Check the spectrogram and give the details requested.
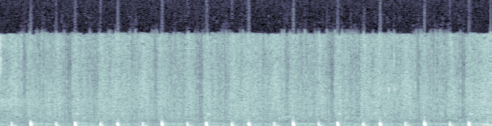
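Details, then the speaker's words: Child's heartbeat recorded with a stethoscope microphone at Cincinnati Children's Hospital by a creative arts therapist: steady, regular, fairly quick heartbeat with soft paired thumps over a low hum. "Brian was able to use a stethoscope microphone and record my son's heartbeat. To be able to have that and carry that around on my phone is his heartbeat, you know what I mean?"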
